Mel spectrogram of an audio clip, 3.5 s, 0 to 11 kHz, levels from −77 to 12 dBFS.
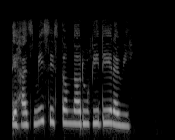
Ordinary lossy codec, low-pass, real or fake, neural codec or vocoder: Opus, 64 kbps; 7.2 kHz; real; none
